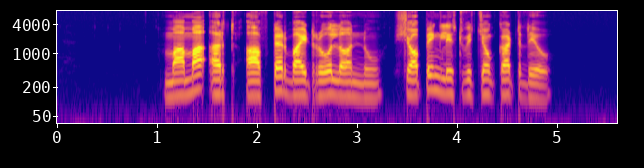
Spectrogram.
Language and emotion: Punjabi, neutral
